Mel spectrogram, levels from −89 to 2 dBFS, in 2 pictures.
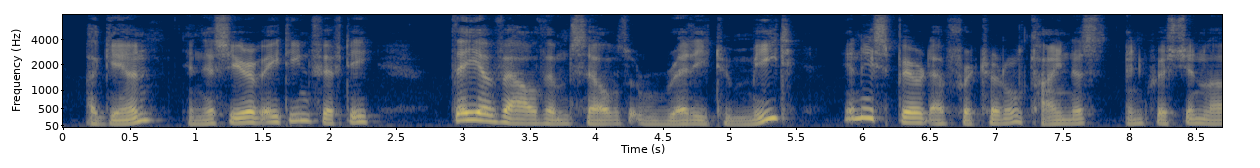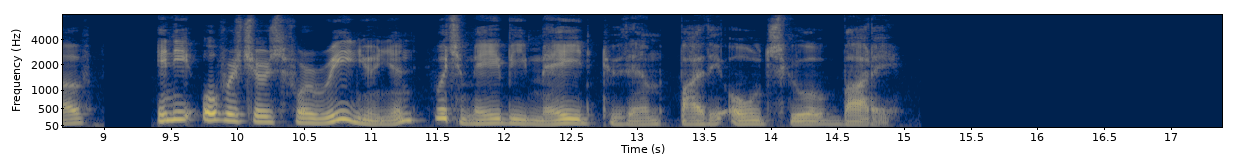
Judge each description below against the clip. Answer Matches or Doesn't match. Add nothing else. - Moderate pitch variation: Doesn't match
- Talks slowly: Matches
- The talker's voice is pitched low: Matches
